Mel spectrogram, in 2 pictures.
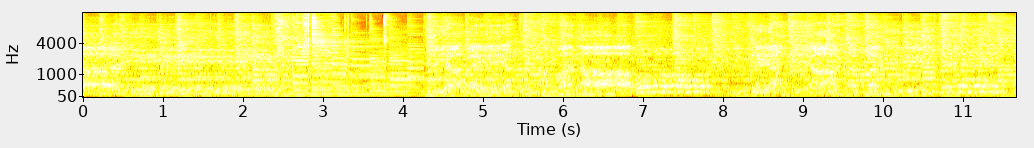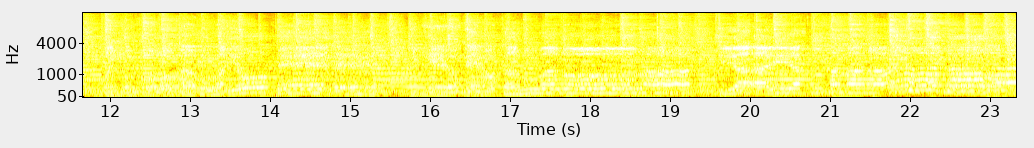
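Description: A Hawaiian string band playing live: acoustic guitar, ukuleles and upright bass, with men's voices singing.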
